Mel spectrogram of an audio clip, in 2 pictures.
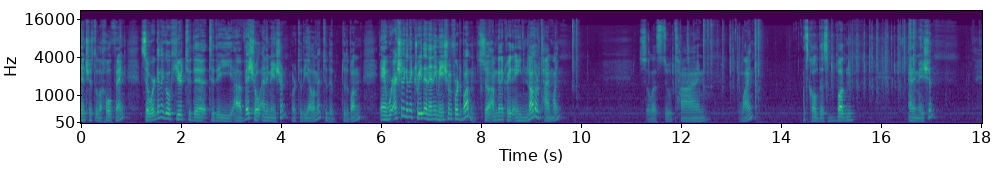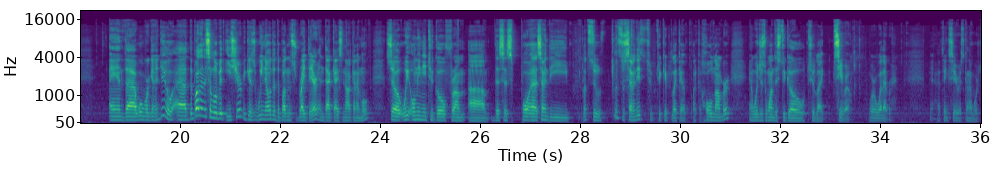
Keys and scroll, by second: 7.8 Tab, 8.6-9.6 typing, 11.3-12.9 typing, 13.3 Return, 14.3-16.5 typing, 22.1-22.9 typing, 28.2-28.9 typing, 33.2 ctrl+z.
